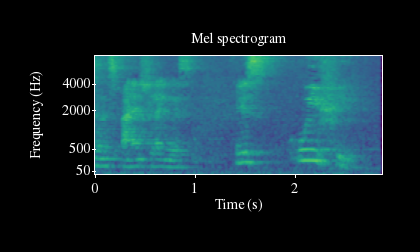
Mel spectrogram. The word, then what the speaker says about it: Wi-Fi: It is Wi-Fi, not Wi-Fi. In English it is Wi-Fi, but in Spanish it is Wi-Fi. Because every Spanish letter has only on pronunciation.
